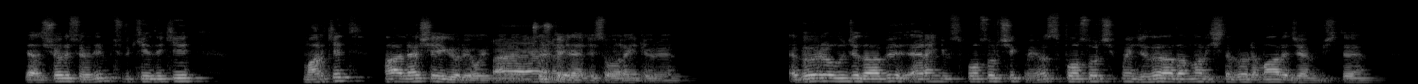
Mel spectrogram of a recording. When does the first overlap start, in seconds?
4.9 s

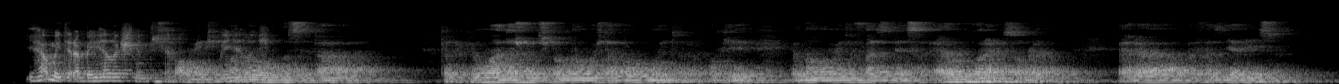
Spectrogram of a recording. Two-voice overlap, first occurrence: 1.5 s

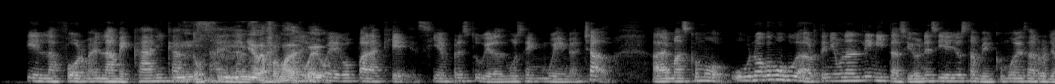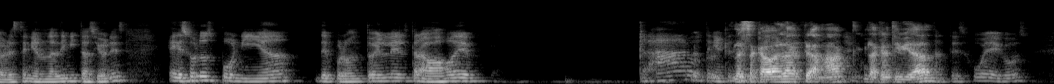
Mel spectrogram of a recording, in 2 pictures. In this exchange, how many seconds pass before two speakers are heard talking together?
1.7 s

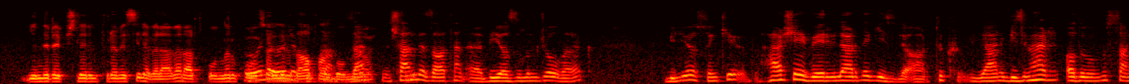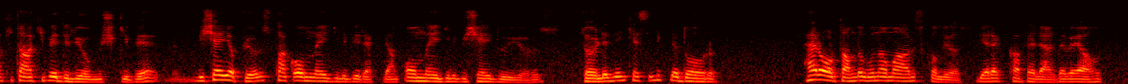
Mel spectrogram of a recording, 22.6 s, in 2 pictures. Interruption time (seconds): 2.4 s

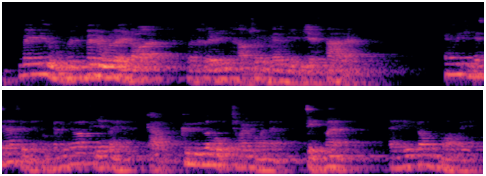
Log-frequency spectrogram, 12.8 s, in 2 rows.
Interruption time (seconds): none

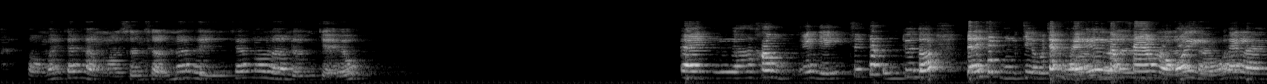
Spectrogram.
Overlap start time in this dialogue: 10.6 s

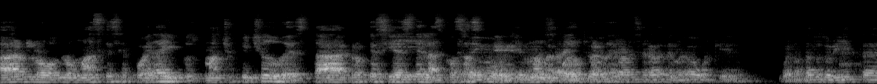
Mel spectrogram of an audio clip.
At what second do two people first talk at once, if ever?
3.9 s

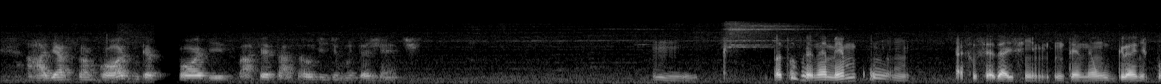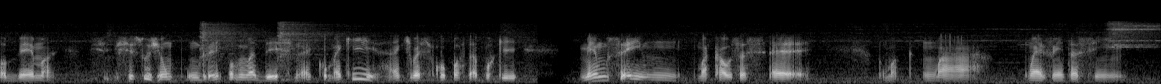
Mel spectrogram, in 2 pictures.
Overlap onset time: none

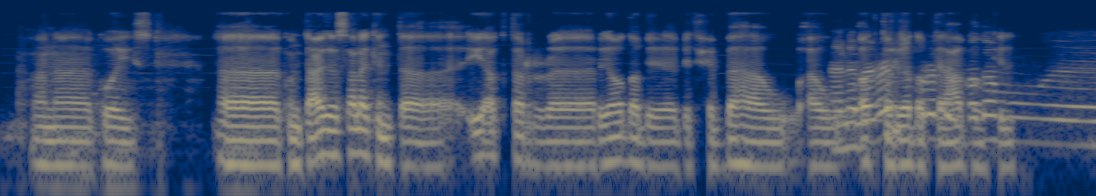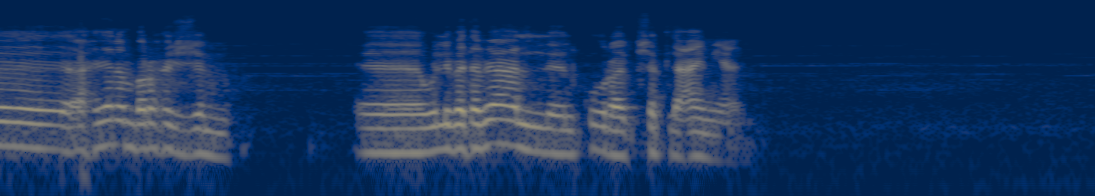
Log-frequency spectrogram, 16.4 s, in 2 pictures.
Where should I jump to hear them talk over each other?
6.2 s

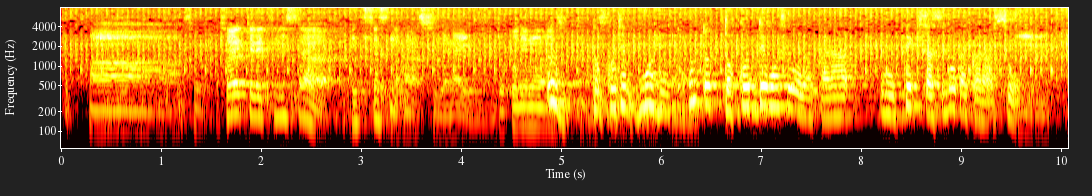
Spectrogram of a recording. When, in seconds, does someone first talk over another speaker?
4.8 s

